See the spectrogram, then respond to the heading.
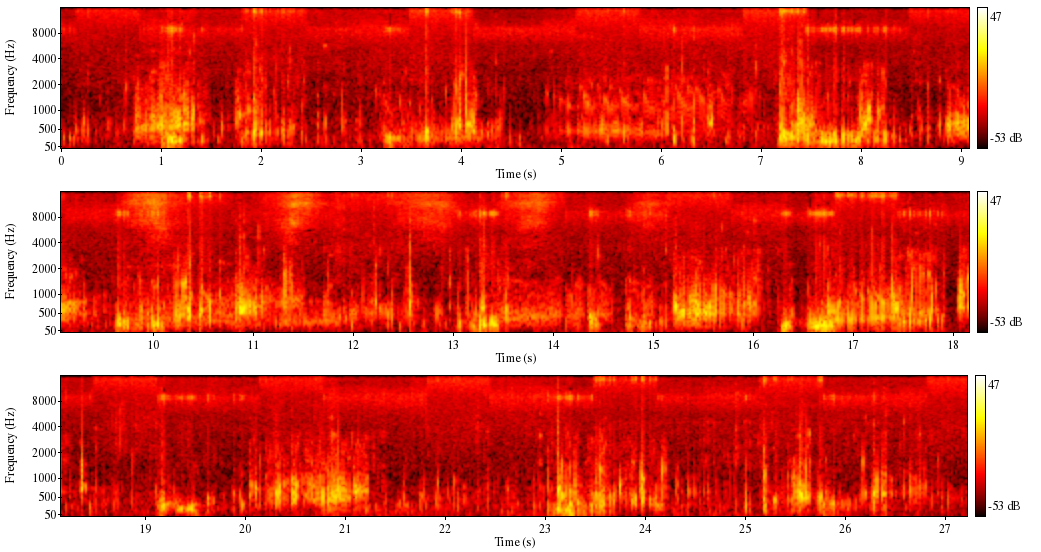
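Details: Stomach growling from a thin young woman: irregular gurgling and low rumbling bowel sounds coming in bursts, ordinary borborygmi.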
